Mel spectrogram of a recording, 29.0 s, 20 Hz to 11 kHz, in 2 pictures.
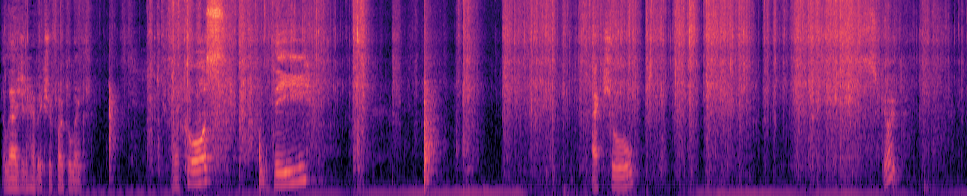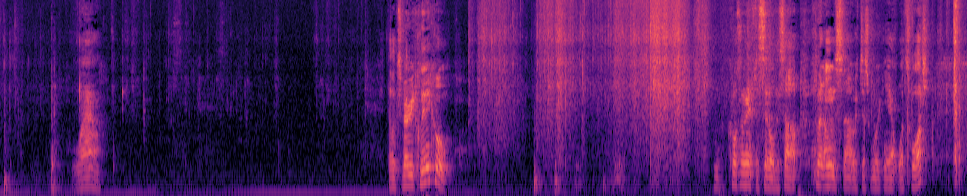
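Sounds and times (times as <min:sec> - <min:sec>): plastic bag crinkling: 0:00.0 - 0:14.9, 0:21.5 - 0:29.0.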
